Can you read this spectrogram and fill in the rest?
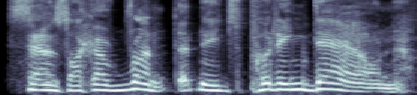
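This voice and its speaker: An actor voicing a gruff, callous duergar slave hunter in a video game, blunt and threatening, with a gravelly voice. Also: male voice, a little high, slow pace, no echo, studio quality. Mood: gruff, sardonic. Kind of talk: video game character voice lines.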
